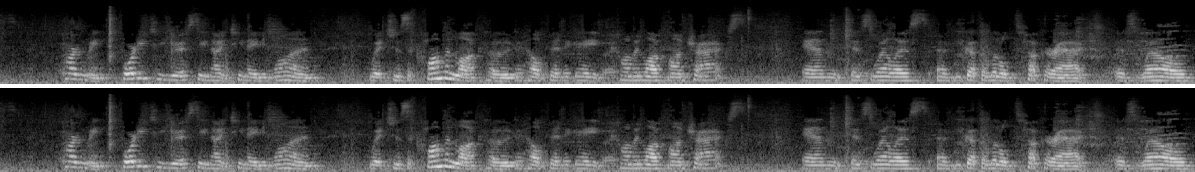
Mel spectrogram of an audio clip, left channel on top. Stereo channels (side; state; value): both; identical; correlation 1.00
